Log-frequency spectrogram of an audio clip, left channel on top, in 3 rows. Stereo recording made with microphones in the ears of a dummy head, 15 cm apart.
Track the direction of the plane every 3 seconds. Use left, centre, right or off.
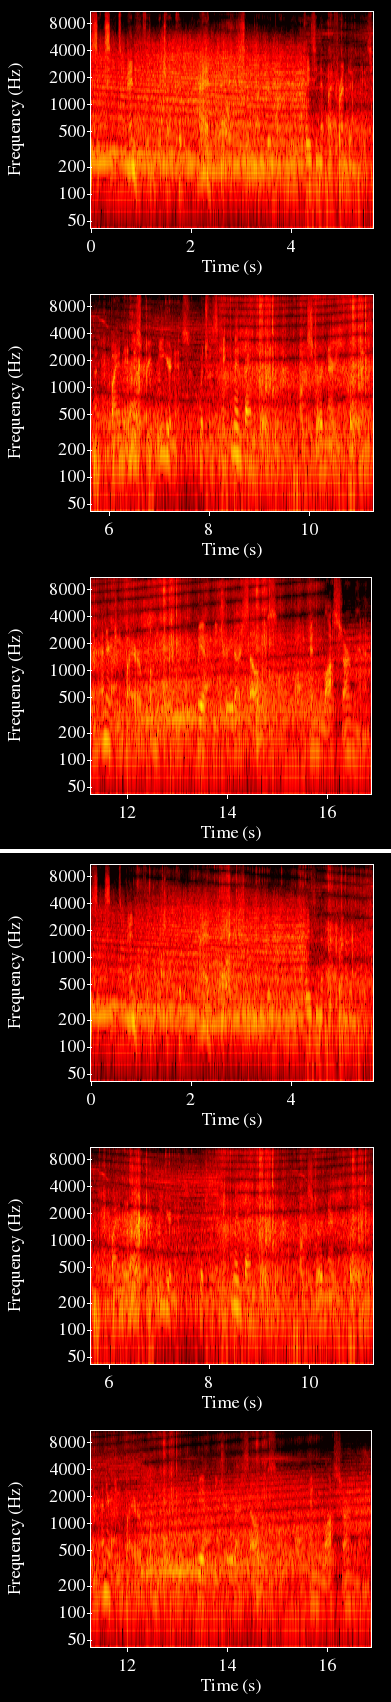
left, centre, right, right, right, right.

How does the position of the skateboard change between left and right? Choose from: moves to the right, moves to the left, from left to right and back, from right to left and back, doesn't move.
moves to the left.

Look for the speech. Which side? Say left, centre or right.
left.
